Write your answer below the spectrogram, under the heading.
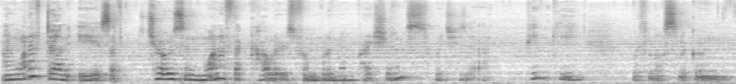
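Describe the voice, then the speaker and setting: A woman hosting a card-making demonstration, chatting through each step with a croaky voice. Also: mid-range voice, unhurried, few pauses. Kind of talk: casual craft demonstration. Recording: roomy, mic at a distance, faint background noise. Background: birds outside.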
